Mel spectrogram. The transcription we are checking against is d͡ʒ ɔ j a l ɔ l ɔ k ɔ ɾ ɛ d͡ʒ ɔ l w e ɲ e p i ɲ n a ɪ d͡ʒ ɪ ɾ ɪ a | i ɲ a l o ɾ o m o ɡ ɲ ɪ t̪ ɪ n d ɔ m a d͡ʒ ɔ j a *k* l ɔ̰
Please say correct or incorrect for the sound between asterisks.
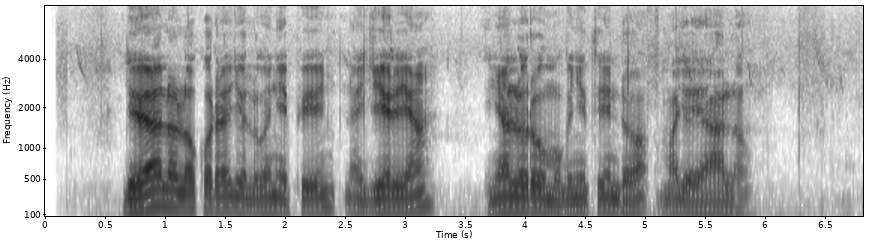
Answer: incorrect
